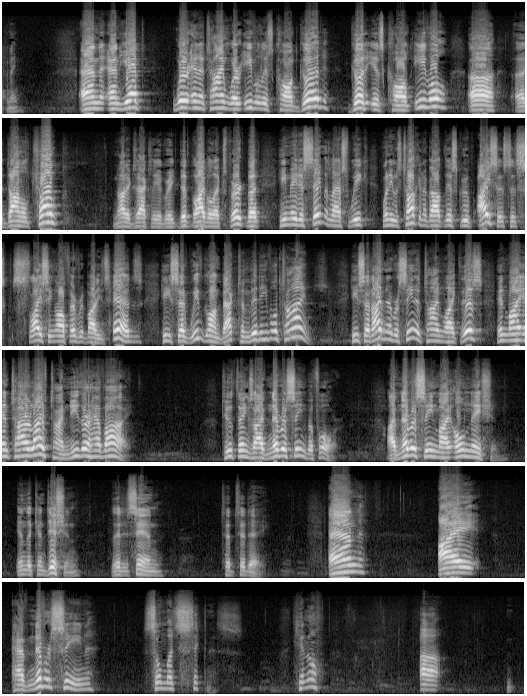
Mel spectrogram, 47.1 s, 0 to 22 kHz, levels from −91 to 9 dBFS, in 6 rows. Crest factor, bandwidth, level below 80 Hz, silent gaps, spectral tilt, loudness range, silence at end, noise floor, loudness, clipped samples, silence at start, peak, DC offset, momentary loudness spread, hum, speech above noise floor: 12 dB; 17 kHz; -50 dBFS; none; -2.5 dB/octave; 11 LU; 1.3 s; -63 dBFS; -10 LUFS; 1%; 0.1 s; 0 dBFS; under 0.1%; 15 LU; none; 53 dB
